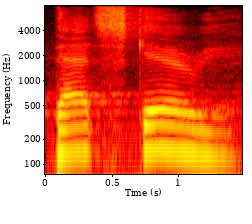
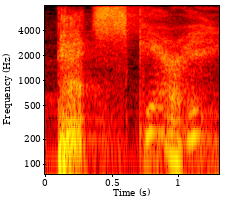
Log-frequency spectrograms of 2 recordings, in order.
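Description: First: Stretched out slow and heavy; slow grave warning. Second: Hushed, breathy whisper, drawn out slowly; whispered warning. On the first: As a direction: drag each word out, ominous. Repeats line slowly. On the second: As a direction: let it fall to a scared whisper. Preacher stresses fear of hardness. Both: Acted.

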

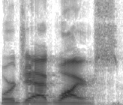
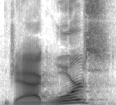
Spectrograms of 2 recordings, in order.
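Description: First: "Jaguars" said jag-wires, slow and falling; "or Jaguars" with jag-wires, drawn out. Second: "Jaguars" said jag-wars, loud, rising; "Jaguars" spoken as jag-wars, questioning. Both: Shown as a demonstration. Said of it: "How do you say".

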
